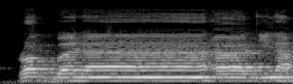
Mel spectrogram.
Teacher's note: panjang na tu mad jaiz munfasil boleh 2 rakaat, boleh 4 rakaat, boleh 5 rakaat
